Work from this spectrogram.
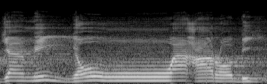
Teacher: Membaca hamzah dibaca antara hamzah dan alif. Hamzah yang kedua dari lafal a ya, itu dibaca antara hamzah dan alif. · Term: tashil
